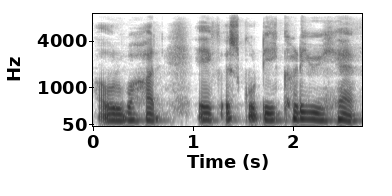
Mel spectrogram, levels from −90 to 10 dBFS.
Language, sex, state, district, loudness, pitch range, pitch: Hindi, male, Uttar Pradesh, Saharanpur, -16 LUFS, 125-145 Hz, 130 Hz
